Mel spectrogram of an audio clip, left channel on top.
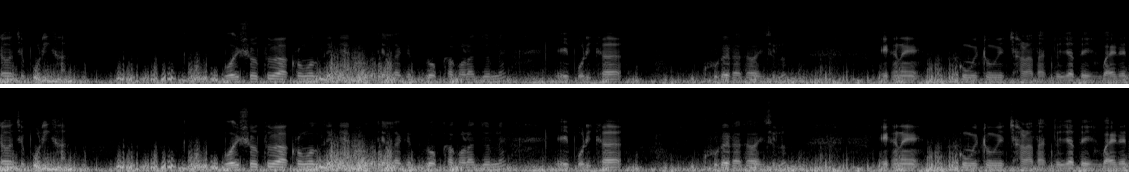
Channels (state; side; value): quieter; left; 5.3 dB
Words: হচ্ছে পরীক্ষা। বহিঃশত্রুর আক্রমণ থেকে কেল্লাকে রক্ষা করার জন্য এই পরীক্ষা খুঁড়ে রাখা হয়েছিল। এখানে কুমির টুমির ছাড়া থাকতো, যাতে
